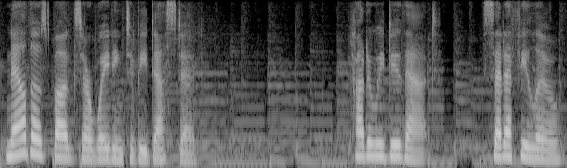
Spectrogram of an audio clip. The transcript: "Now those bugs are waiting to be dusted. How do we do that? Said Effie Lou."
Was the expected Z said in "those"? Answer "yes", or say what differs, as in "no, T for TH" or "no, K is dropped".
yes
